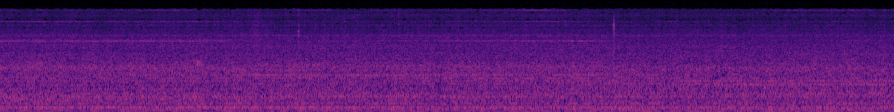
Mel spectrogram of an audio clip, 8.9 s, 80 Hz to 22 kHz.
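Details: OnStep telescope mount servo motor, driven by DC from an ESP32 with encoders read by an ESP8266 encoder bridge, just booted and tracking: quiet, steady low whir of even pitch without grinding or catching, normal servo slewing.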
